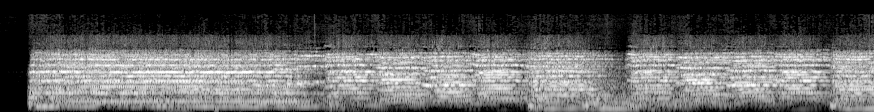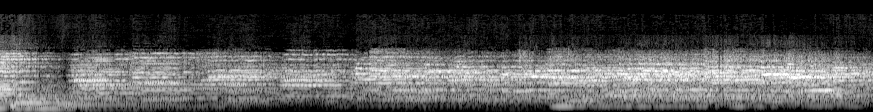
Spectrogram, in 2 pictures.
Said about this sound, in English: The bells are ringing throughout the land this week. Hundreds of bells, thousands of bells, tens, perhaps hundreds of thousands of bells.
